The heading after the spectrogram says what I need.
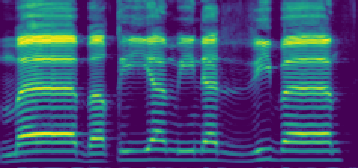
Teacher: قاف کے نیچے اگرچہ زیر ہے لیکن پھر بھی آپ نے قاف کو موٹا پڑھنا ہے، اس کو اپنے باریک نہیں پڑھنا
